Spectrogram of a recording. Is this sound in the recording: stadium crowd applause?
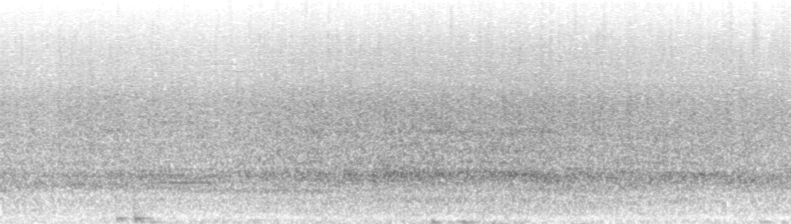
yes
